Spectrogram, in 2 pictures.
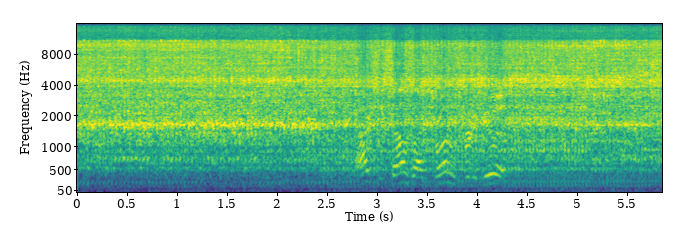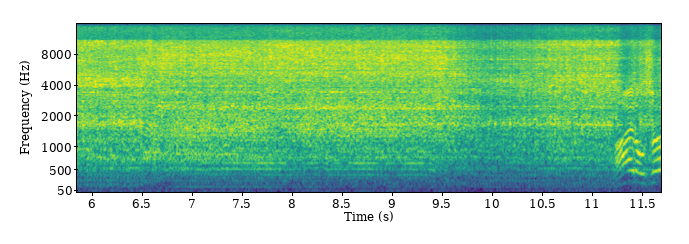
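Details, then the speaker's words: Craftsman 4-cycle mini cultivator with a replacement carburettor; steady, even raised idle because the throttle was left in the lock position; faint squeak, possibly from a clip; otherwise healthy. "the throttle cables hanging up is actually holding it up off of idle a little bit got a little bit of a squeak i'm not sure what that is probably down in the clip i would say"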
